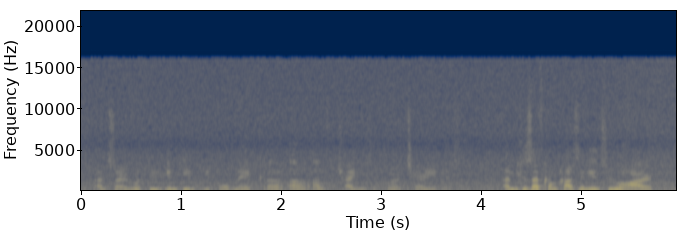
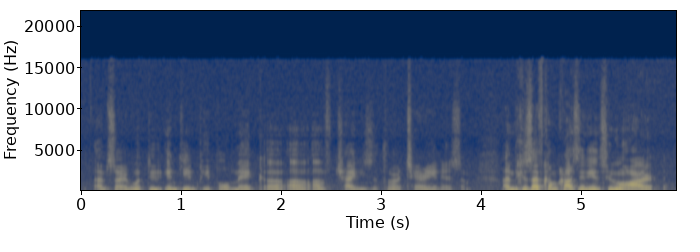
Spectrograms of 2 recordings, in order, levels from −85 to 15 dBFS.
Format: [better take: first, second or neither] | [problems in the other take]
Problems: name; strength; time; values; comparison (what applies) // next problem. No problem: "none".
second | hiss; loud; throughout; 4 dB below the speech; faint in the second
